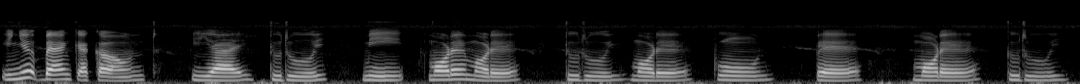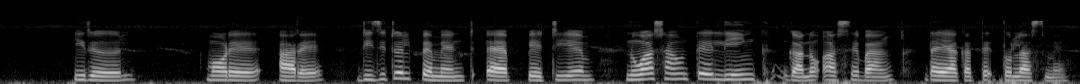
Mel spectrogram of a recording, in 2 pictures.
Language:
Santali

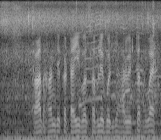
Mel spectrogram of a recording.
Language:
Chhattisgarhi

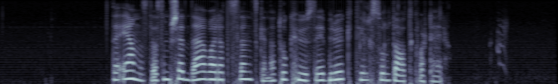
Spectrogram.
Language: Norwegian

